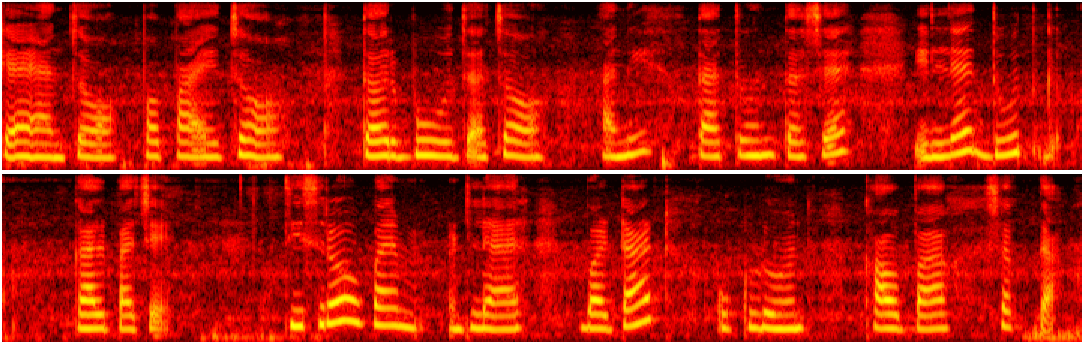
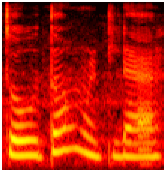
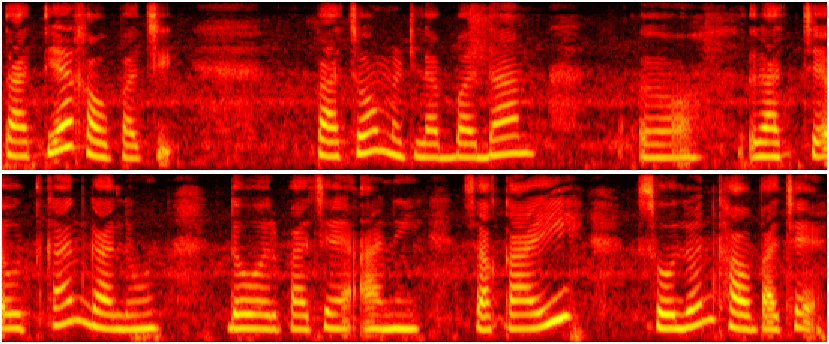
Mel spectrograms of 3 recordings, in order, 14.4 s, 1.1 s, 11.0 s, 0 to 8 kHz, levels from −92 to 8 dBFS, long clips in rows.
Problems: background sounds at intervals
